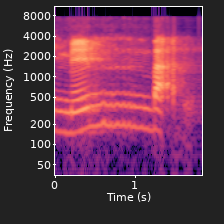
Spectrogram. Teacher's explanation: در حرف ب اقلاب کن، قلبش بکن به میم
